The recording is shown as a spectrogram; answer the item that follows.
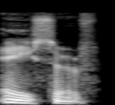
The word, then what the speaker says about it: Acerf: Evers pronounced the facility acronym Acurf.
